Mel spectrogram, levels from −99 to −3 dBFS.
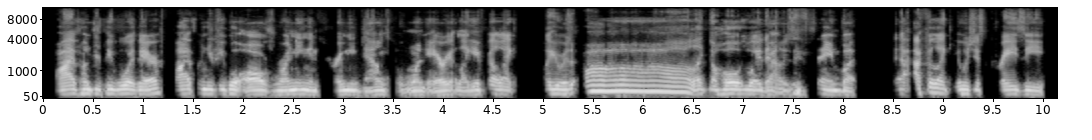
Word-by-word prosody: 500 115 +1 +1
people 115 0 0
were 115 -2 +4
there, 110 +5 +2 0.2
500 115 0 0
people 115 0 +2
all 105 0 +3
running, 105 +2 +3
and 100 - -2
cramming 100 0 +1
down 90 +3 -2
to - - -11
1 95 -1 -2
area, 95 +2 +1
like 95 0 -3
it 105 - 0
felt 120 -3 -1
like 100 -2 -3 0.3
like 120 - -1
it - - +2
was, 115 +3 +1
"Ah!" 180 -3 +3
like, 115 -2 0
the 110 - -2
whole 115 +1 +3
way 105 -2 +1
down, 100 -1 -2
it - - -5
was 95 - -6
insane, 100 +3 -2
but 95 -3 -2 0.4
I - - -5
I - - +2
feel, 150 -2 0
like, 130 - 0
it - - -4
was 115 -2 +1
just 110 - -6
crazy 105 -3 -2
110 Hz, 230 wpm, -22 LUFS, 100-120 Hz, 0.4 s, were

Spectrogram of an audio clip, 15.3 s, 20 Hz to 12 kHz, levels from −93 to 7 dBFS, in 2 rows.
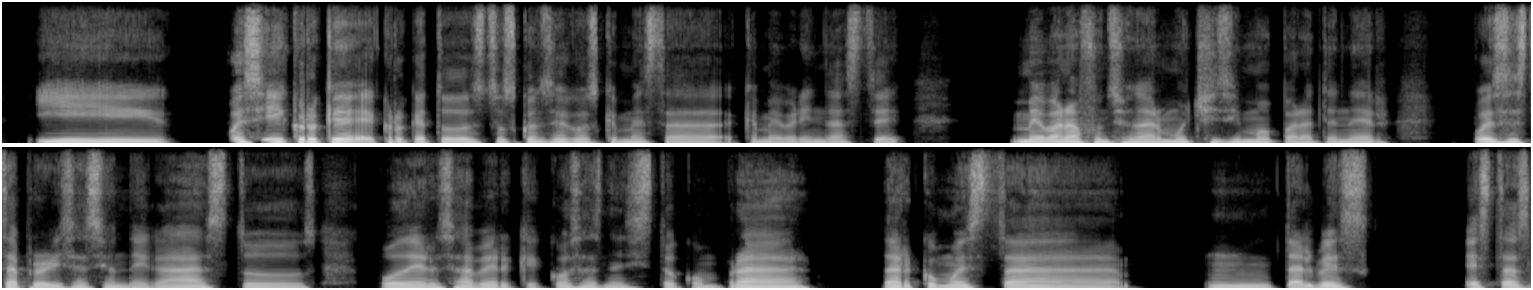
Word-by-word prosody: y 110 -2 +3 0.3
pues 120 -1 +4
sí, 200 +6 +4
creo 205 0 +7
que 205 0 +6
creo 135 0 -2
que 155 - +1
todos 145 0 +1
estos 150 +2 -3
consejos 110 +2 0
que 105 - -7
me 95 -1 -2
está 100 +1 -4
que 105 - -8
me 95 -1 -4
brindaste, 105 +2 -5 0.5
me 125 0 +3
van 125 +3 +5
a 155 - +6
funcionar 120 -7 0
muchísimo 115 -1 -1
para 95 -2 -3
tener, 100 +3 -3 0.4
pues, 145 -1 +3
esta 140 0 +2
priorización 105 -4 -1
de 95 0 -3
gastos, 110 0 -2 0.3
poder 115 -1 +2
saber 105 -3 -1
qué 95 - -11
cosas 105 -1 -3
necesito 95 0 -5
comprar, 115 +7 +2 0.3
dar 125 +1 +3
como 135 -2 +1
esta, 120 - 0 0.4
mm, 110 -1 -1
tal 120 +2 +1
vez, 135 +1 +1 0.5
estas 130 +3 0
115 Hz, 160 wpm, -22 LUFS, 105-125 Hz, 0.5 s, creo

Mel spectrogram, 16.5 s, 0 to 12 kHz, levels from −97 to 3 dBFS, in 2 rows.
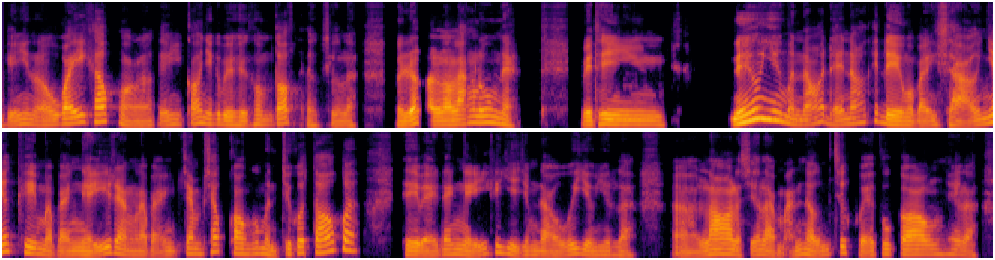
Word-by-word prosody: kiểu 100 +4 -4
như 130 - -2
là, 110 - -4
nó 110 - -1
quấy 140 +8 +3
khóc, 190 +1 +3
hoặc 95 -4 -3
là, 95 +2 -6
kiểu 105 +2 -4
như, 125 - -5
có 135 - -1
những 135 -4 -2
cái - - -2
biểu 115 - +1
hiện 105 -2 -2
không 115 -2 -5
tốt 135 +4 +2
thật 95 -1 -7
sự 95 - -8
là 95 -1 -5 0.3
mình - - +1
rất - - +8
là - - +4
lo 115 +1 +6
lắng, 125 +8 +3
đúng 170 +1 +4
hông 160 - +1
nè? 115 -8 -1 0.5
Vậy 110 0 +4
thì 125 -1 +4 0.9
nếu 190 - +9
như 240 -5 +5
mà 135 - 0
nói 120 +1 -1
để 110 - -2
nói, 145 +6 -3
cái 210 - -4
điều 115 -3 +5
mà 105 - 0
bạn 95 +3 -2
sợ 105 -1 -1
nhất 190 +7 0
khi 155 -4 +1
mà 115 -6 -3
bạn 100 +1 -3
nghĩ 105 +9 0
rằng 130 -9 -1
là 100 - -4
bạn 100 +3 -7
chăm 140 -2 -3
sóc 190 +7 -3
con 135 -2 0
của 140 - -5
mình 120 -7 -3
chưa 135 - -4
có 160 - +1
tốt 180 +7 +3
á, 230 -3 +2 0.4
thì 110 -2 +2
bạn 100 +1 -2
đang 125 0 -2
nghĩ 115 +4 -2
cái 170 -3 -3
gì 120 -7 -2
trong 110 0 -5
đầu? 95 -1 -3
Ví 135 - -2
dụ 115 -5 -2
như 105 +1 -5
là, 100 -3 -7 0.3
à, 90 0 -6
lo 130 +6 +4
là 115 - 0
sẽ 110 +3 -5
làm 100 -5 -3
ảnh 120 +4 -4
hưởng 115 -1 -2
sức 165 +1 -4
khỏe 105 - -3
của 130 +4 -5
con 125 0 +2
hay 125 -2 -6
là 95 -5 -5
120 Hz, 300 wpm, -23 LUFS, 105-140 Hz, 0.9 s, nếu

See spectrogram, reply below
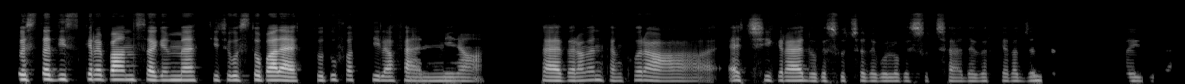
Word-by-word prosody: questa 230 +1 +4
discrepanza 220 -1 +3
che 200 0 -2
metti, 200 0 +1
cioè, 200 +2 -7
questo 200 +1 0
paletto, 195 -1 +6
"tu 220 +4 -8
fatti 210 0 -8
la 185 -1 -2
femmina". 170 -2 -5 0.6
Cioè 180 -2 +3
veramente 180 +2 -5
ancora 165 -3 -5
e 190 - -4
ci 190 +1 -5
credo 180 -2 0
che 170 +1 -9
succede 170 0 -8
quello 165 0 -7
che 165 0 -15
succede, 160 0 -8
perché 165 +1 -13
la 170 -1 -10
gente 175 +3 -8
è 450 - -41 0.7
fuori 165 -1 -10
di 160 - -30
test 165 - -30
180 Hz, 145 wpm, -24 LUFS, 170-200 Hz, 0.7 s, paletto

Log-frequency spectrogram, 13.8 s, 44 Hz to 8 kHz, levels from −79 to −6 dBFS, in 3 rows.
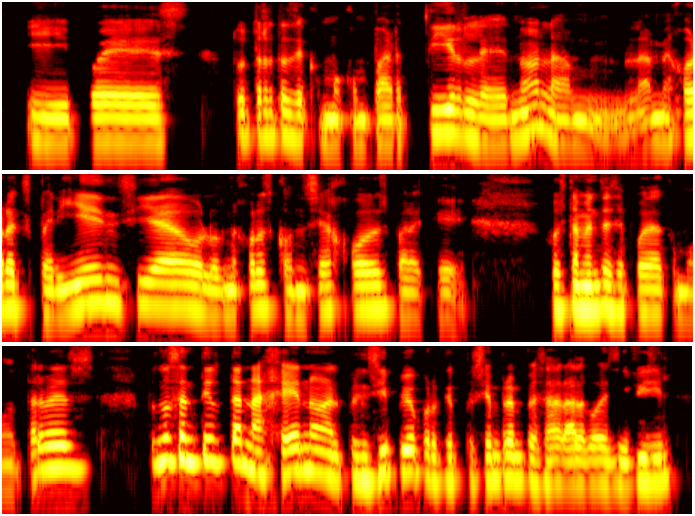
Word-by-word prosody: y 110 -2 -2
pues, 110 -1 -1 0.2
tú 130 - -5
tratas 130 0 -2
de 120 - -2
como 215 +1 -4
compartirle, 130 - -1
¿no?, 130 +7 -1
la 110 -8 -3
la 70 -5 -7
mejor 125 +3 0
experiencia 135 +3 +1
o 125 - +3
los 110 -1 -2
mejores 130 +4 -2
consejos 125 -9 -2
para 105 -4 -6
que 105 - -11 0.5
justamente 130 0 +3
se 120 - -4
pueda 115 -1 0
como 100 -2 -8
tal 145 +4 -2
vez, 180 -1 +2 0.3
pues, 210 - -3
no 235 - +5
sentir 230 -2 +4
tan 215 -4 +5
ajeno 160 +1 +4
al 135 -2 0
principio, 155 +4 +1
porque, 130 -3 -3
pues, 125 -2 -12
siempre 130 +1 +2
empezar 120 -3 -1
algo 115 +1 +2
es 110 - -5
difícil, 125 +4 -2
130 Hz, 165 wpm, -23 LUFS, 115-145 Hz, 0.5 s, no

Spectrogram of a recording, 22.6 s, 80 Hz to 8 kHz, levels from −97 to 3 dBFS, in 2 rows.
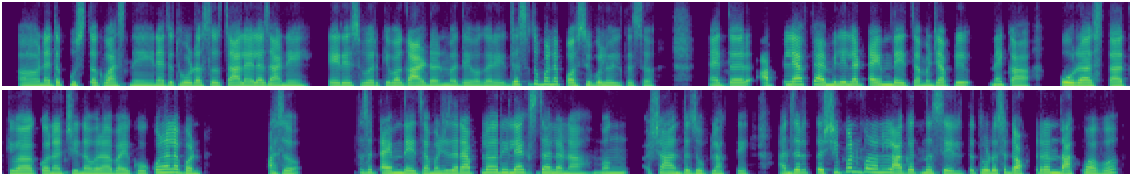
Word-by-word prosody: अ, 225 - -8 0.2
नाहीतर 220 +2 +1
पुस्तक 235 -1 -1
वाचणे, 205 0 -1
नाही 215 0 0
तर 235 - +1
थोडंसं 225 -1 0
चालायला 210 0 +3
जाणे 205 -3 0 0.3
टेरेसवर 215 -1 -1
किंवा 230 0 0
गार्डनमध्ये 210 -1 +2
वगैरे, 200 +1 -3
जसं 275 +1 -2
तुम्हाला 300 -2 0
पॉसिबल 235 0 0
होईल 215 -2 -1
तसं. 200 0 -6 0.6
नाहीतर 240 +1 0 0.2
आपल्या 270 +6 +3
फॅमिलीला 255 -2 +4
टाईम 250 0 +4
द्यायचा, 210 -2 0
म्हणजे 210 +1 -1
आपली 225 +2 0 0.3
नाही 265 +1 -1
का 205 -2 +1 0.3
पोरं 225 -1 +6
असतात 210 0 0
किंवा 220 -1 +3
कोणाची 225 -1 -1
नवरा-बायको, 210 -1 -1
कोणाला 295 +2 +4
पण 220 -4 +2 0.7
असं. 225 -1 -2 0.6
तसं 265 +1 -3
टाईम 250 0 +4
द्यायचा. 225 -2 +1
म्हणजे 230 +1 0
जर 250 +1 +1
आपलं 270 +2 +2
रिलॅक्स 270 -3 +1
झालं 255 -4 +1
ना, 205 0 -1 0.2
मग 240 0 -1 0.3
शांत 240 -2 0
झोप 225 -3 -3
लागते. 205 0 -5 0.3
आणि 225 - -1
जर 265 +1 +2
तशी 275 +3 +2
पण 355 -3 0
कोणाला 310 -3 0
लागत 250 0 +2
नसेल, 240 -5 -1
तर - - -2
थोडंसं 250 0 +1
डॉक्टरांना 255 +2 +2
दाखवावं, 235 +3 0
230 Hz, 155 wpm, -23 LUFS, 210-250 Hz, 0.7 s, पोरं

